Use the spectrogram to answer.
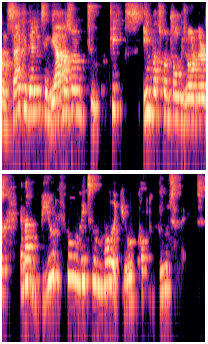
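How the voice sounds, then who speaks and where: A man with an extremely high-pitched voice speaks with a Greek accent. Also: ordinary pitch variation, moderate pace. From Greece. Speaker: podcast host and psychiatrist. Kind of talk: podcast outro. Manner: animated.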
